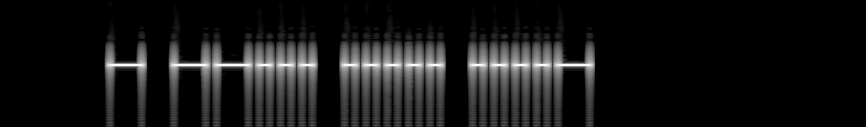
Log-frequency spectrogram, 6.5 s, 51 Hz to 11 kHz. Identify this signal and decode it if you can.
Morse code, heard as a keyed tone, about 15 wpm, 700 Hz. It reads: T754
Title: Numbers - Contest Style - 4-Digit 15wpm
